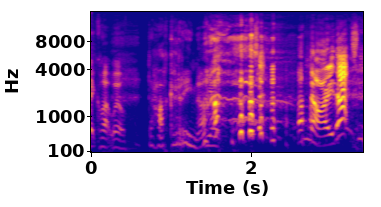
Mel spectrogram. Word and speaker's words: Takarina: Tuck Arena, is that how you say it? No, you got to roll the R. You say it quite well. Dakarina.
